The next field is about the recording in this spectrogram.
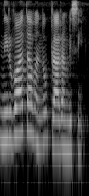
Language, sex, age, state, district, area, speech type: Kannada, female, 18-30, Karnataka, Tumkur, rural, read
